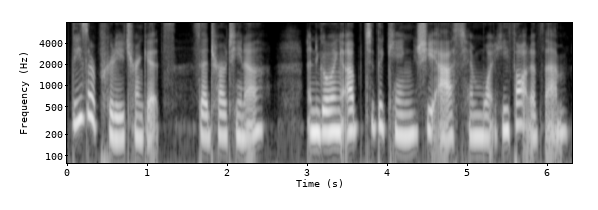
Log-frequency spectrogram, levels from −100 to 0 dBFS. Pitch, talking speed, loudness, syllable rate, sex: 215 Hz, 190 wpm, -20 LUFS, 4.9 syllables/s, female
